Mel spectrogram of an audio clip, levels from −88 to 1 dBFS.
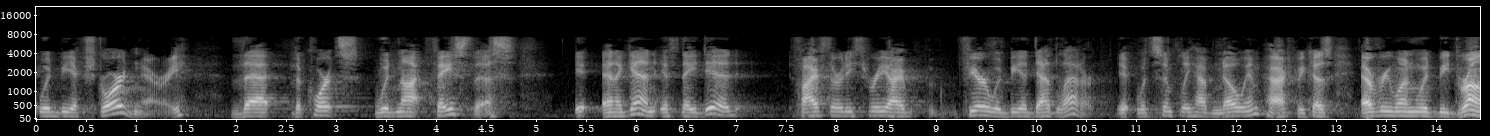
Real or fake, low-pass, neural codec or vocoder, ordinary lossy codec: real; 7.2 kHz; none; AAC, 32 kbps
